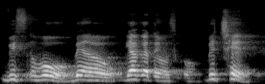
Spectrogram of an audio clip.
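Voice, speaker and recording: A Hindi grammar teacher with a medium-pitched, darkish voice works unhurriedly through multiple-choice exam-prep questions, one step at a time. He often asks a question, answers it himself, and checks in with "ठीक है" and "दोस्तों".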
